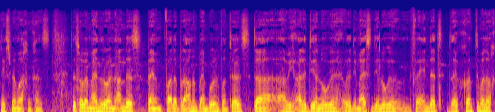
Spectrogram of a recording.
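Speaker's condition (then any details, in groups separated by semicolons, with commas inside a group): Parkinson's disease; almost no tremor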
